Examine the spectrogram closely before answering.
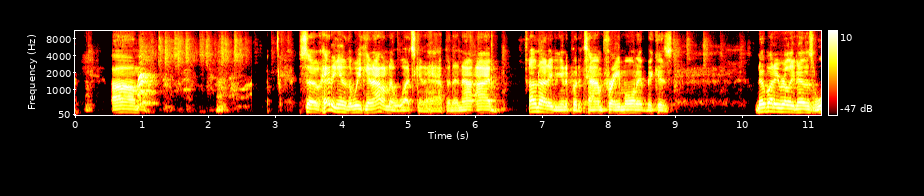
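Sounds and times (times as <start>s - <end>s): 
speech: 0.1s - 1.4s, 3.4s - 9.2s, 10.2s - 11.1s
dog barking: 0.9s - 2.5s.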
